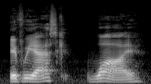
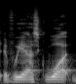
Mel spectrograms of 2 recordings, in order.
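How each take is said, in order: First: If we ask why, slow, loud and drawn out; slowed and louder, why stretched; slow emphasis on why. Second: Said in the usual way. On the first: Shown as a demonstration. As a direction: lean hard on the question why.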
